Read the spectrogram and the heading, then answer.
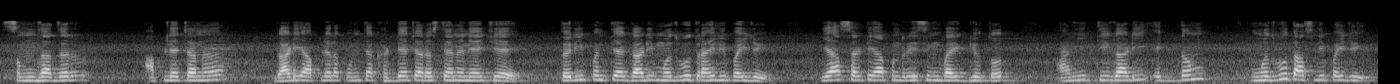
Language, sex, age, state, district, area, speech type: Marathi, male, 30-45, Maharashtra, Nanded, urban, spontaneous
